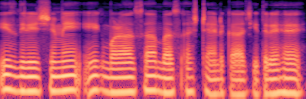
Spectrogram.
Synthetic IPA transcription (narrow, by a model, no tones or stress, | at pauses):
ɪsd̪ɪɾɪʃəmẽʔeːkbɐɽasabɐsə̰sʈʰɛ̃ːɳɖkat͡ʃɪt̪ɾəɦɛː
